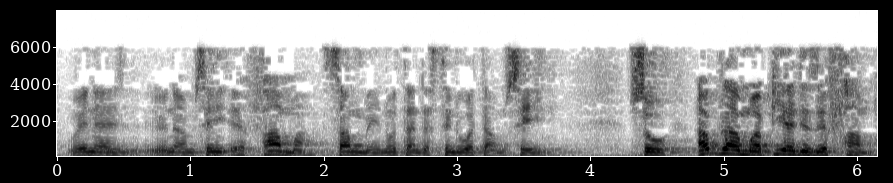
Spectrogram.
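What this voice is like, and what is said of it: Speaks with a noticeable accent. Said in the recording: “You can excuse me with my accent”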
